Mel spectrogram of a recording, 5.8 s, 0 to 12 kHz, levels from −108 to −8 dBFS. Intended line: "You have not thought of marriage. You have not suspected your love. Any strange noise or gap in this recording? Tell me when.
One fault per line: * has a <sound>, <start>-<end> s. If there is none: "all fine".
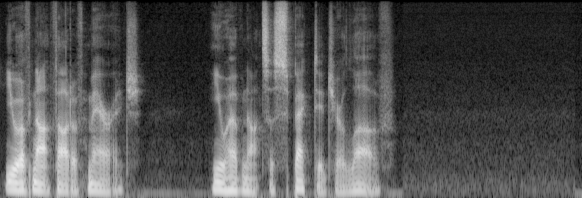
all fine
